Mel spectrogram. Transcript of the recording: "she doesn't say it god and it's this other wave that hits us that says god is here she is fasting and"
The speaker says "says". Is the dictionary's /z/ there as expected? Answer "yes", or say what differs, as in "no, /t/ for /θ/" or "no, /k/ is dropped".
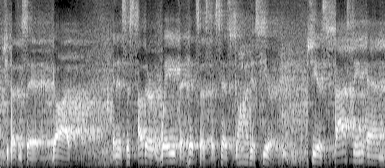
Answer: yes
